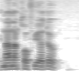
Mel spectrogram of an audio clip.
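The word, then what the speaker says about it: Nana Akufo-Addo: Nana Kofi Addo. – Okay. – I actually knew the answer. – You even pronounced that well. I love that.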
